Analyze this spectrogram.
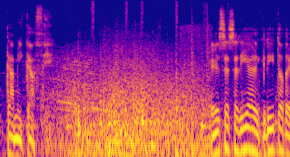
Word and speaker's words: kamikaze: llamaron el viento divino que en japonés se pronuncia kamikaze ese sería el grito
